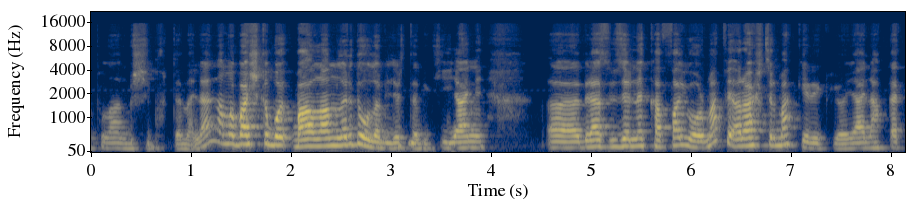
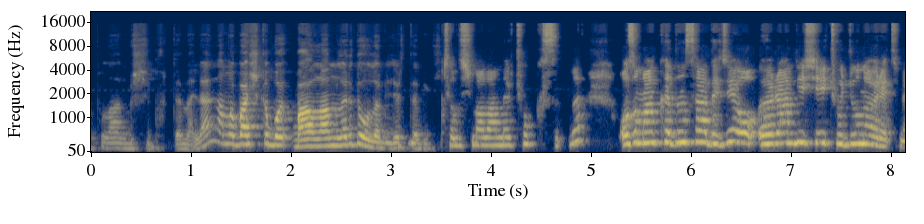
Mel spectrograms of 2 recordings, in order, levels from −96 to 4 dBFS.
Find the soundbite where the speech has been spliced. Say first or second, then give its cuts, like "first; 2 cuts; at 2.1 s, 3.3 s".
second; 1 cut; at 3.5 s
